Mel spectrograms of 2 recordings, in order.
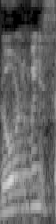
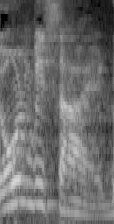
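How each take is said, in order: First: Said in the usual way. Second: Don't be shy drawn out word by word; slow model phrase. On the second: Shown as a demonstration. Teacher slowly shows students how to read Don't be shy. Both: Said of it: "ऐसे shy ऐसे पढ़ते हैं".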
